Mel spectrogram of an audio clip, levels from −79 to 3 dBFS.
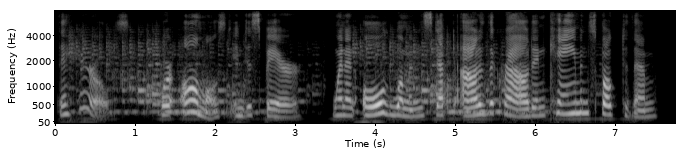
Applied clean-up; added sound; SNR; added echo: none; Guitar; 14 dB; none.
